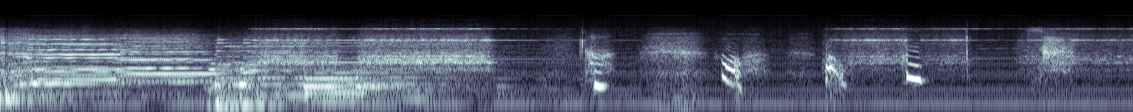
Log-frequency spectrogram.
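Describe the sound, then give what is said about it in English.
A doorbell rings loudly in a long, buzzing peal for several seconds as someone is at the door around noon, then a voice gives a few short startled exclamations while a faint tone lingers. “Oh, who could be ringing the bell at this hour?”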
